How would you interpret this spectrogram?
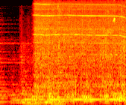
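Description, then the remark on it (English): A power drill whirs up and runs steadily, a constant motorized whine with a gritty grinding edge as it drills a hole through the base of a glass display case from inside the cabinet below, with no one speaking. “Calvin crawls out of the bag and drills a hole through the base of the glass display case above.”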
